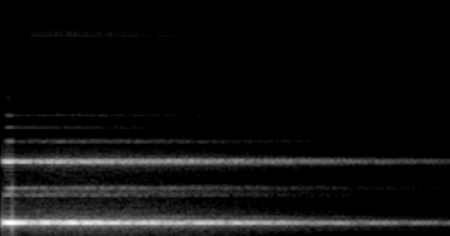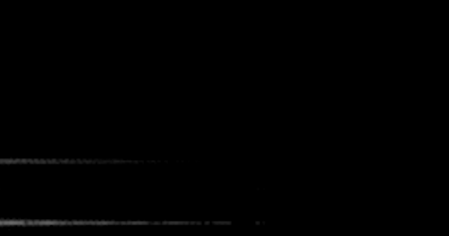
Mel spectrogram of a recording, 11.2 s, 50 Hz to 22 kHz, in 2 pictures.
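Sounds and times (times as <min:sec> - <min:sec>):
healing soundscape note E4 mezzo-forte: 0:00.0 - 0:04.4.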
